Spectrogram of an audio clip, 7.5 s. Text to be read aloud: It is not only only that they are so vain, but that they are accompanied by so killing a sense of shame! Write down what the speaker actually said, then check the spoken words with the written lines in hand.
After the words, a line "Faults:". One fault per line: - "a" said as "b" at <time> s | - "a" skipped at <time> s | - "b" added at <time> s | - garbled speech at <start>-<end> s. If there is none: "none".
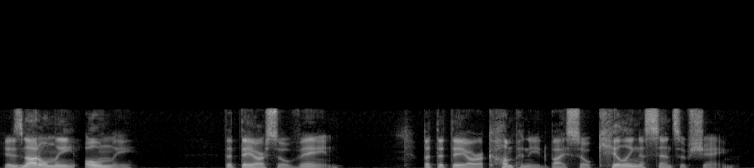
It is not only only that they are so vain, but that they are accompanied by so killing a sense of shame!
Faults:
none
